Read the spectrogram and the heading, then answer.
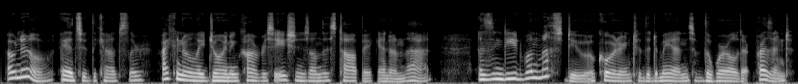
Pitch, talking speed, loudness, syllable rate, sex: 185 Hz, 235 wpm, -17 LUFS, 6.4 syllables/s, female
